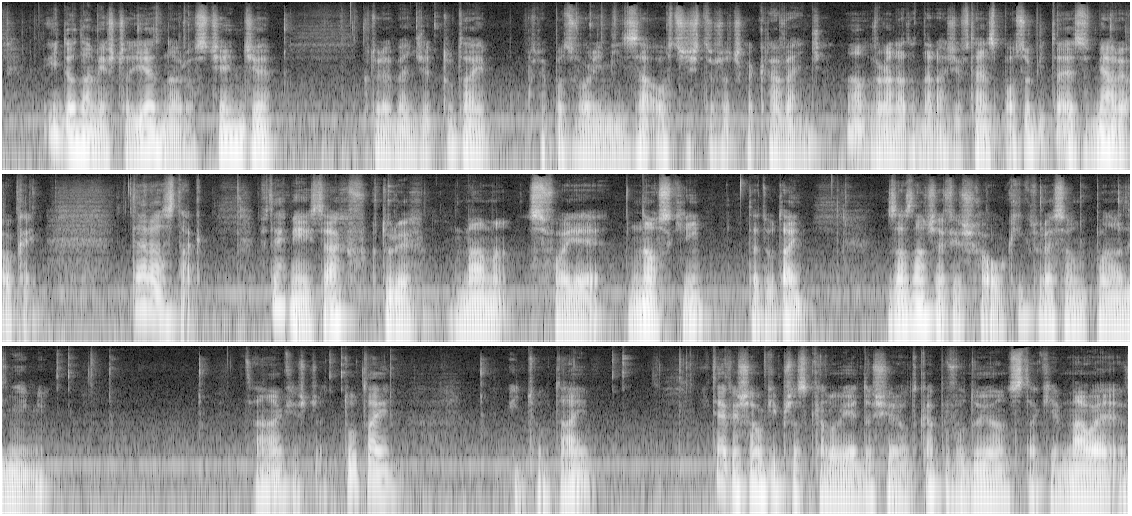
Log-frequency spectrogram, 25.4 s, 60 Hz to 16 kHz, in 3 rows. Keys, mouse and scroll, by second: 0.3 Tab, 2.6 ctrl+r, 4.5 Tab, 8.6 Tab, 17.8 right click, 23.0 s.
